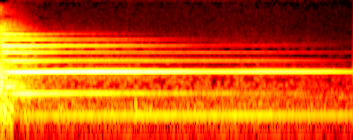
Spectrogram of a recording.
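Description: A single bell strike for an English lesson in a Marathi-medium classroom rings out loud and clear, its bright metallic tone slowly fading over several seconds with no talk.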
